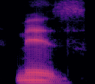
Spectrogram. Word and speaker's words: Ms.: a two-letter word and if you pronounce it miss you're saying it wrong it's ms marvel so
